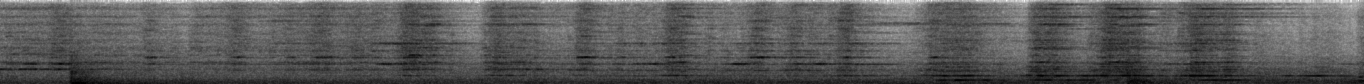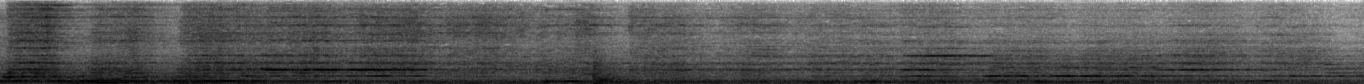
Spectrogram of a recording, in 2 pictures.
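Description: Freight train of autorack cars rolling past: steady wheel-and-rail rumble with high wheel squeals that come and go, and a few sharp clunks from the cars.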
